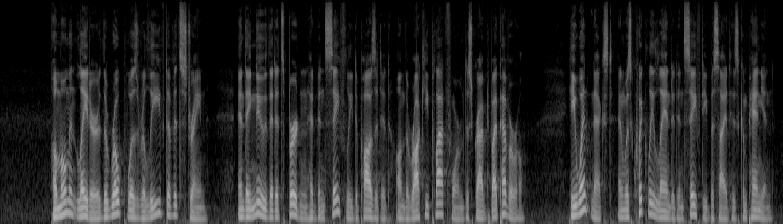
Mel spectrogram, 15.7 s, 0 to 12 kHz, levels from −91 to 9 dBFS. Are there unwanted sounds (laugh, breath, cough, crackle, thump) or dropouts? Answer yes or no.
no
